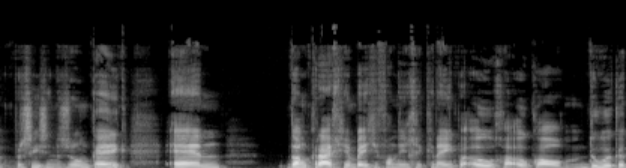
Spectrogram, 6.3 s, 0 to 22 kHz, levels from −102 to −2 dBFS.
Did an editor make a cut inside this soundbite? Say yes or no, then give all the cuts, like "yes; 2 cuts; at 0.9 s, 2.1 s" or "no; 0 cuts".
no; 0 cuts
